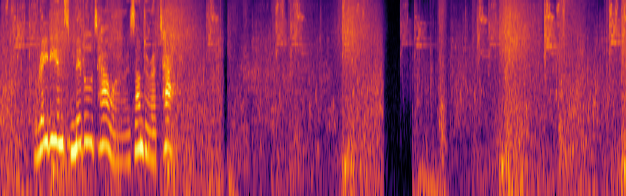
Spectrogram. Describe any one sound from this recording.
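Fantasy battle sound effects clash, crackle and whoosh.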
